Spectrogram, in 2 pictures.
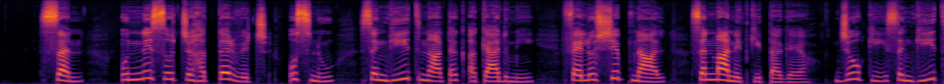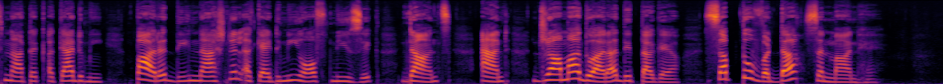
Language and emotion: Punjabi, neutral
